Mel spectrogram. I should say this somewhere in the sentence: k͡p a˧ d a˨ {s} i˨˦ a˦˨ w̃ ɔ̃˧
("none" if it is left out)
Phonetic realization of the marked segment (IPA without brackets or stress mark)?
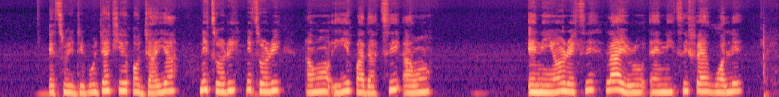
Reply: t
